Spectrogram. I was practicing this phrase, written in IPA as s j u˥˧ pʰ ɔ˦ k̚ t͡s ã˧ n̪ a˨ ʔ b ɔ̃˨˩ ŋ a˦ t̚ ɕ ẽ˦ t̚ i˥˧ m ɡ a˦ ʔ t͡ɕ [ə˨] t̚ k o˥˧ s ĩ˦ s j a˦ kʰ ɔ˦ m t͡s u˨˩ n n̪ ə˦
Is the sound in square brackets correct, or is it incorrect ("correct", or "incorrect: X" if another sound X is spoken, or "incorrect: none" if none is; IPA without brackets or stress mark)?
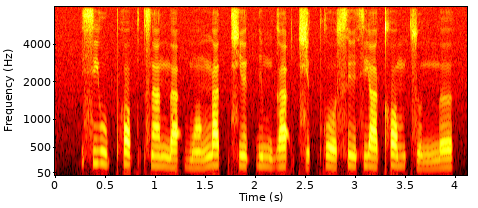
correct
